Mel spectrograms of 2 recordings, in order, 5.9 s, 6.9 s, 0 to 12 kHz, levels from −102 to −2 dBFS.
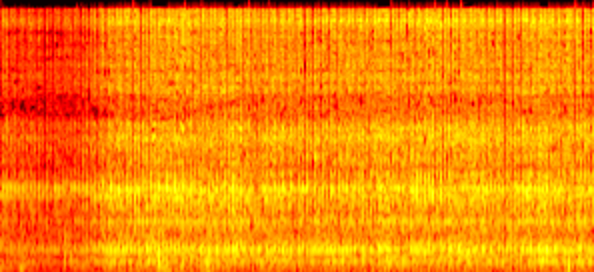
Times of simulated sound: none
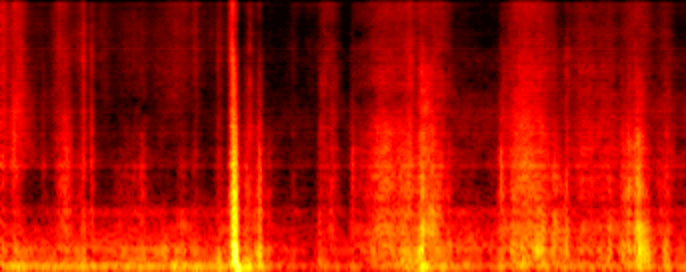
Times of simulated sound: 0.0-6.9 (vocoder, Vocos)

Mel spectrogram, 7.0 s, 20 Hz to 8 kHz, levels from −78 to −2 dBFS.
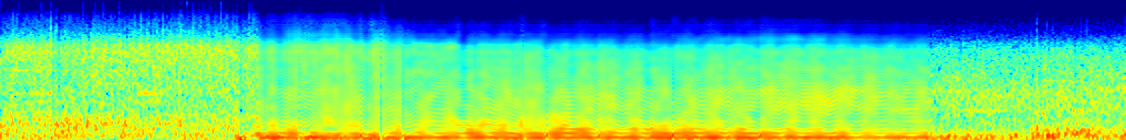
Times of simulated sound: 1.6-5.8 (vocoder, Vocos)

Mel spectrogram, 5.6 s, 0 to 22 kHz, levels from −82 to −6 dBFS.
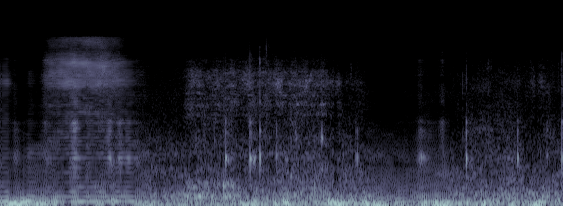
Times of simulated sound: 0.0-1.5 (vocoder, Vocos); 3.7-4.5

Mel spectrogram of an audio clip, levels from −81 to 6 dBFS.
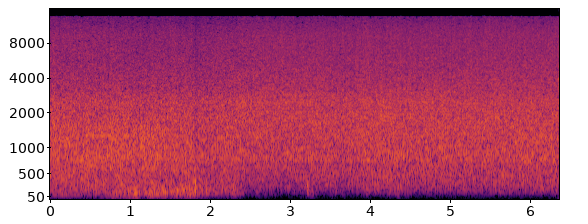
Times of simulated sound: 2.6-6.4 (vocoder, Vocos)

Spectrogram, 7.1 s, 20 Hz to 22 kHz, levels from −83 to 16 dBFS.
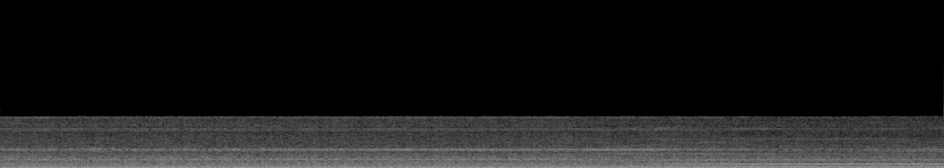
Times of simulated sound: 0.6-2.1 (vocoder, Vocos)

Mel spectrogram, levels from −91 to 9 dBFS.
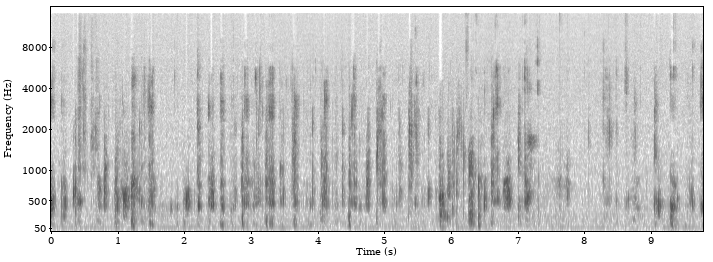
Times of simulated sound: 3.3-4.5 (vocoder, Vocos); 6.3-8.6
